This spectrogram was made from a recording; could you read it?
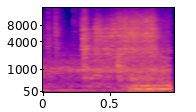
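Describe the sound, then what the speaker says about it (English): A squarebody pickup truck engine cranks and catches, quickly rising into a loud, close idle with low rumble; no voices. "Truck starts, runs,"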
